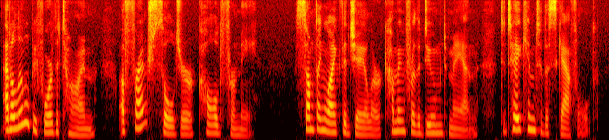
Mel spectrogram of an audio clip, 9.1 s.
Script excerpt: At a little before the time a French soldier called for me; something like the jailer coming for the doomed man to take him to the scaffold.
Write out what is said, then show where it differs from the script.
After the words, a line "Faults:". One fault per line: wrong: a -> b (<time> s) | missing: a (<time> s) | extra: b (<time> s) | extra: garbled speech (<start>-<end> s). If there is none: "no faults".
At a little before the time a French soldier called for me; something like the jailer coming for the doomed man to take him to the scaffold.
Faults:
no faults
